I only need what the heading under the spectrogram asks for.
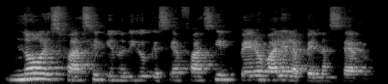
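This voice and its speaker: A woman doctor being interviewed, telling a patient's story in an earnest, tender way with pauses and restarts. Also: medium pitch, fairly bright tone, echoey room.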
